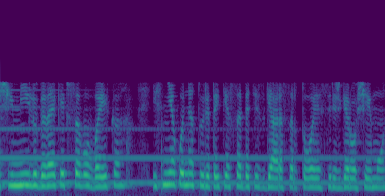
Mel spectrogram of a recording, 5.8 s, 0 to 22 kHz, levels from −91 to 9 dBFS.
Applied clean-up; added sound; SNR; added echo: none; Musical instrument; 18 dB; none.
